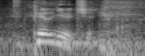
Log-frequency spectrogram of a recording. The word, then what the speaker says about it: Pigliucci: Joe Nickell and Massimo Pigliucci. Close, Pigliucci. I have a vowel in the end of my last name too, but you know. The G is silent, right? That's right. As in yeah. Modigliani.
